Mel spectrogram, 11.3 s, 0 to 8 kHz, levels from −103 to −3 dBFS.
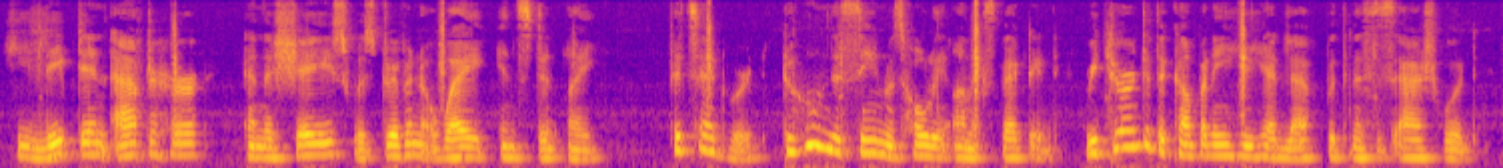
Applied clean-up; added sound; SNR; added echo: none; Tick-tock; 17 dB; none.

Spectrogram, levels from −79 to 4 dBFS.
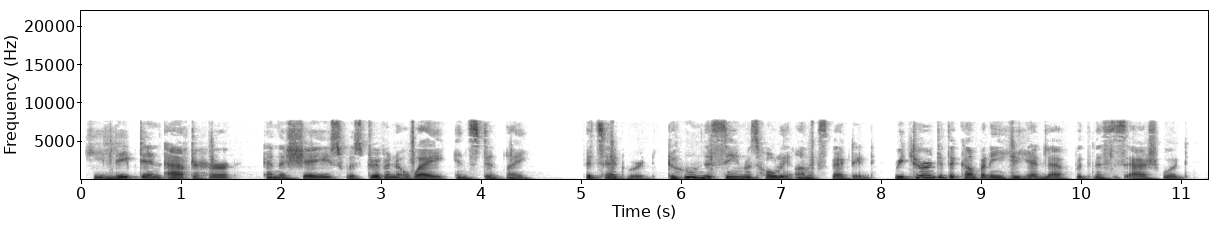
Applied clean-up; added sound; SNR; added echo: neural mask model RNNoise.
